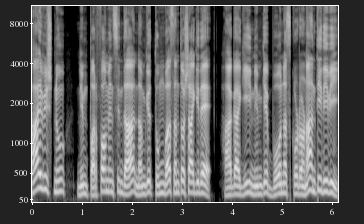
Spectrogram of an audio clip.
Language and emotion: Kannada, happy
